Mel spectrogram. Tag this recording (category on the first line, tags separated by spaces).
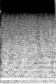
Instrument samples > Synths / Electronic
noise electronic synth stabe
